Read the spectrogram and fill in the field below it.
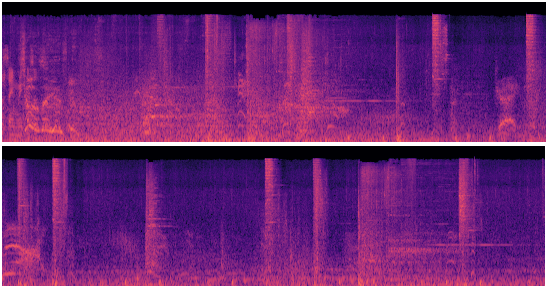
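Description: Blades clash and strike in quick, sharp blows.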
